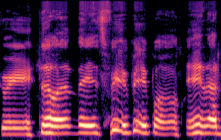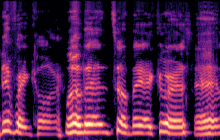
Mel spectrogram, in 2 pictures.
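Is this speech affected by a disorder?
Yes: Friedreich's ataxia.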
